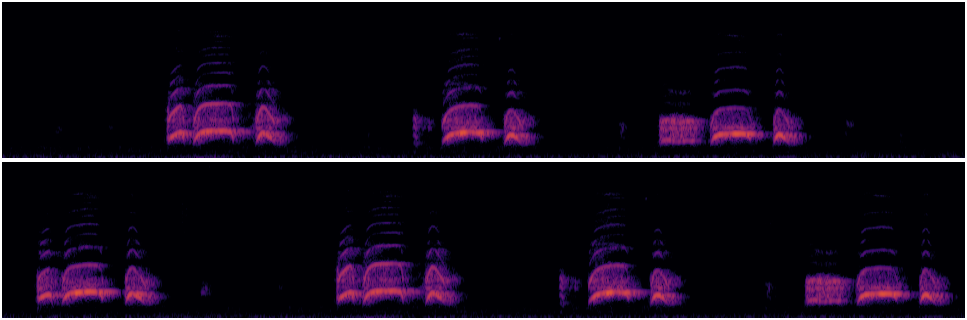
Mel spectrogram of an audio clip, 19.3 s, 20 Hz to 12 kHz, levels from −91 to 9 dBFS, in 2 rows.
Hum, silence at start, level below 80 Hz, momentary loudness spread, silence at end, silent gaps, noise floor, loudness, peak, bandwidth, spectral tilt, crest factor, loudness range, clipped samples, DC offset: none; 1.65 s; -86 dBFS; 14 LU; 0.15 s; none; -87 dBFS; -44 LUFS; -28 dBFS; 6.2 kHz; -1.5 dB/octave; 18 dB; 3 LU; under 0.1%; under 0.1%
